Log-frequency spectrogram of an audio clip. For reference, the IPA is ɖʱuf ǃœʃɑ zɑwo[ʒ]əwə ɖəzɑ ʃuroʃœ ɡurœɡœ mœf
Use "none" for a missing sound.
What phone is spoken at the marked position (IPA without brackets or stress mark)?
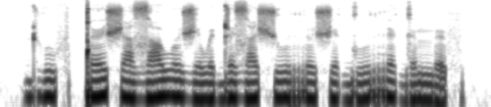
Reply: ʒ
